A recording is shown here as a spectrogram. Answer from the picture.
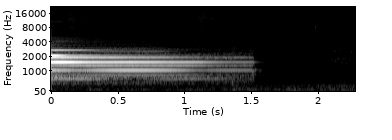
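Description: A wired warehouse doorbell chime rings the lower second note of a ding-dong. The note fades, then cuts off suddenly about one and a half seconds in, when the magnetic door switch closes and resets the chime.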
